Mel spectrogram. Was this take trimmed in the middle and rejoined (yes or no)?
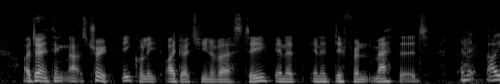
yes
